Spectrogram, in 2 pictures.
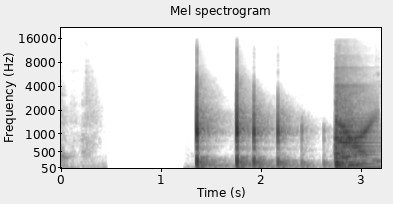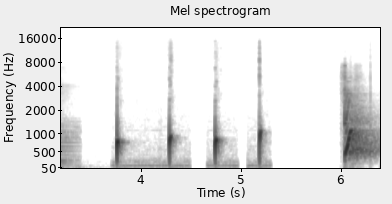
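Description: Cartoon-style sound effects for an animated logo: a quick run of plops falling in pitch, a short whoosh with a rising sweep, then four short pops about half a second apart.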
